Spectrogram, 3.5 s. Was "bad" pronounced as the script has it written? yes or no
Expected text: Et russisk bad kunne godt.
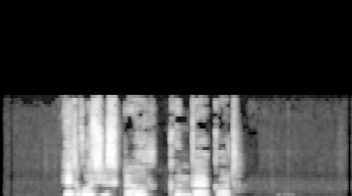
yes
